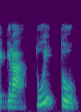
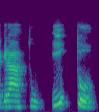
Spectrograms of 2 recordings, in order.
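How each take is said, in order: First: "gratuito" in three slow beats, gra, tui, to; ditongo, separado. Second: "gratuito" in four spaced beats, gra, tu, Í, to; hiato, separado. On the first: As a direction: split "gratuito" keeping tui as one syllable. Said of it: "Não é o caso". ("gratuito" devagar, separado em gra-tui-to) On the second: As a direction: split "gratuito" so the i stands alone and strong. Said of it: "o I teria acento". ("gratuito" separado em gra-tu-í-to) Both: Shown as a demonstration.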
